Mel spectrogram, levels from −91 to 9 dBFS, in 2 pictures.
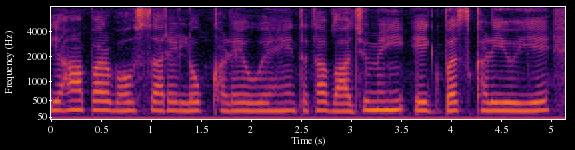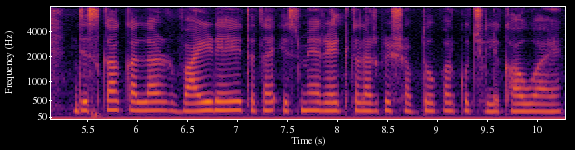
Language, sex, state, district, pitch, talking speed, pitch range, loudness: Hindi, female, Bihar, Darbhanga, 225 Hz, 195 wpm, 220-235 Hz, -26 LUFS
